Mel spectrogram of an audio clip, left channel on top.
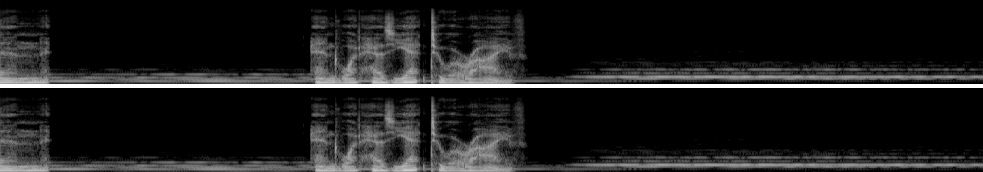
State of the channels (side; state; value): both; identical; correlation 1.00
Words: and what has yet to arrive.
